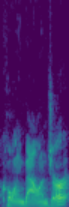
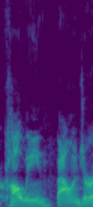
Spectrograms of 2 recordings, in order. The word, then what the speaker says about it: Colleen Ballinger: Okay, so I just wanted to kind of have a conversation with you guys today about Colleen Ballinger and the last year.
